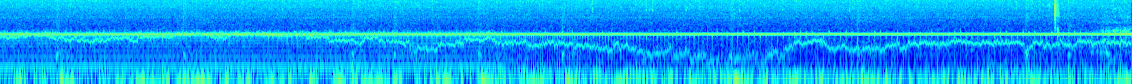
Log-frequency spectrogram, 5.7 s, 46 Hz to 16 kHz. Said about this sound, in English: filter I'm messing with right now is my diode ladder filter, which I on purpose made kind of similar to the 303, the filter inside the 303, which you can hear that sort of whiny, chirpy, especially if I reduce the pitch and just use one oscillator.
